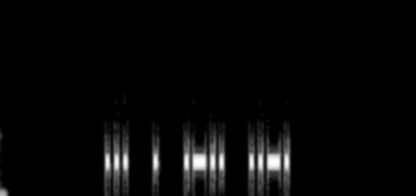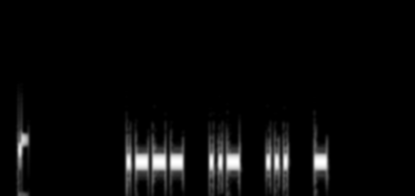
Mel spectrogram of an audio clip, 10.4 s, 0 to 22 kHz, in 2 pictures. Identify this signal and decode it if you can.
Morse code, heard as a keyed tone, about 22 wpm, spaced as for 16 wpm, 700 Hz. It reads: SELF JUST
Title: 2x Character Spacing - Top 200 Words - 22wpm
